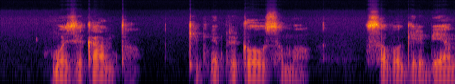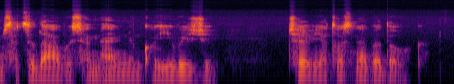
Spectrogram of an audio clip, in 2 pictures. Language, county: Lithuanian, Kaunas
